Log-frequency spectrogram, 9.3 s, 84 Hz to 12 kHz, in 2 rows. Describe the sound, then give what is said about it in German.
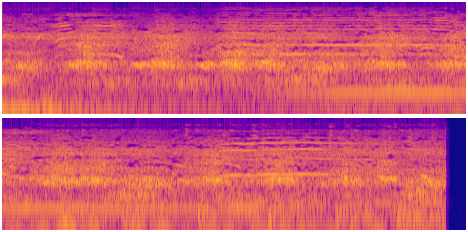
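A huge protest demonstration crowd in Rome, reportedly about 250,000 people, roars and shouts continuously, a dense wall of overlapping voices with yells and whoops rising out of it, plus a steady low tone running beneath the noise. “Man sagt, 250.000 Menschen seien da gewesen.”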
